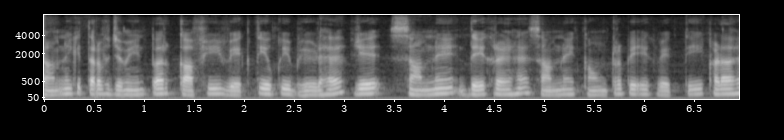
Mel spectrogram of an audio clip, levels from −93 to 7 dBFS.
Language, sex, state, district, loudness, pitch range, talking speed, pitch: Hindi, male, Bihar, Gaya, -20 LUFS, 110-130 Hz, 190 wpm, 125 Hz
